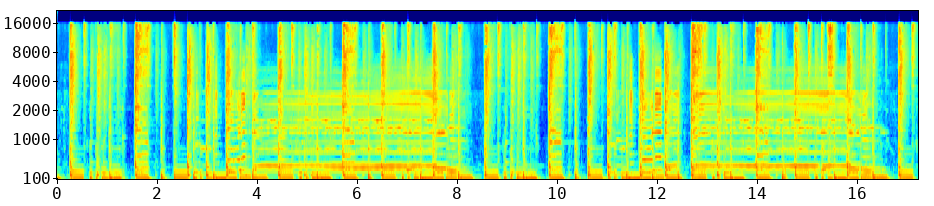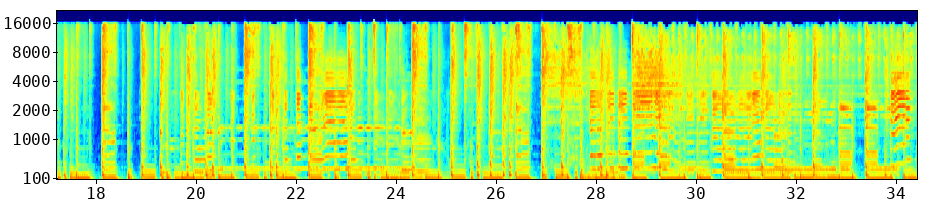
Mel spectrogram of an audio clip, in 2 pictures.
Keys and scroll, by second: 2.9 KP_Decimal, 3.1 KP_1, 3.2 Return, 4.4-5.3 typing, 7.6 ctrl+s, 8.5 alt+a, 28.2 Escape.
